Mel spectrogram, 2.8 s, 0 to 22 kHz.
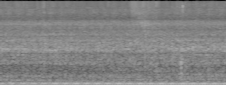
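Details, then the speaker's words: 2007 Honda Civic Si (FG2) with a K20/K24 swap (TSX bottom end, Si head), Hondata base tune, RDX injectors, Skunk2 header, full-race exhaust: steady, smooth idle, no knocks or heat-shield rattle, not very loud; normal idle. "started up the first time been running ever since you know no heat shield noise it's not super loud"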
